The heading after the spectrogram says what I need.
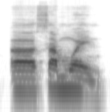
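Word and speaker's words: Samhain: Celtic um Harvest festivals particularly the festivals Sam Sam Wayne there you go so Sam ha was a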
